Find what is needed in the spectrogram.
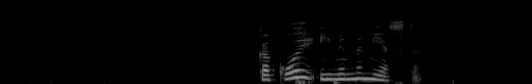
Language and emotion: Russian, neutral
